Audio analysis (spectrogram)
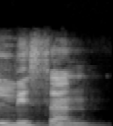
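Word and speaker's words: listen: फिर यहां दिया है लिसन। ठीक है? अब इसको कोई लिस्टन नहीं पढ़ता है।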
